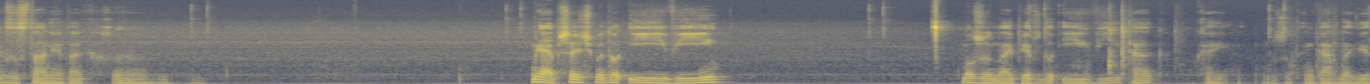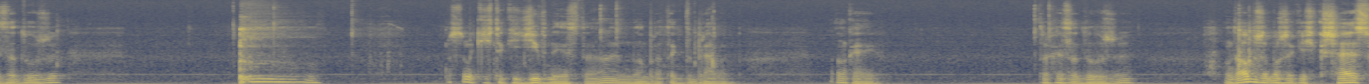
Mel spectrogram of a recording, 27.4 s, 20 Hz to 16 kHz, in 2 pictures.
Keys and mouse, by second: 5.2 click, 8.8-10.5 drag, 12.7 click, 16.5-17.2 shift+middle drag, 20.7 s.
